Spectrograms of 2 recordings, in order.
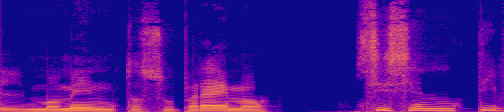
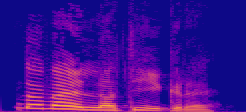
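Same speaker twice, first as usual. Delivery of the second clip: urgent question; 7 semitones higher, 4 dB louder than usual. A narrator's reading. Guard captain questioning sentries.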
